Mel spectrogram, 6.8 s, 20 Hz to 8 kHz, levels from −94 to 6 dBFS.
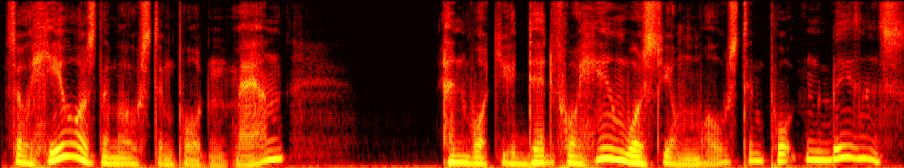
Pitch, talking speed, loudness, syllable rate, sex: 125 Hz, 160 wpm, -18 LUFS, 4.3 syllables/s, male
